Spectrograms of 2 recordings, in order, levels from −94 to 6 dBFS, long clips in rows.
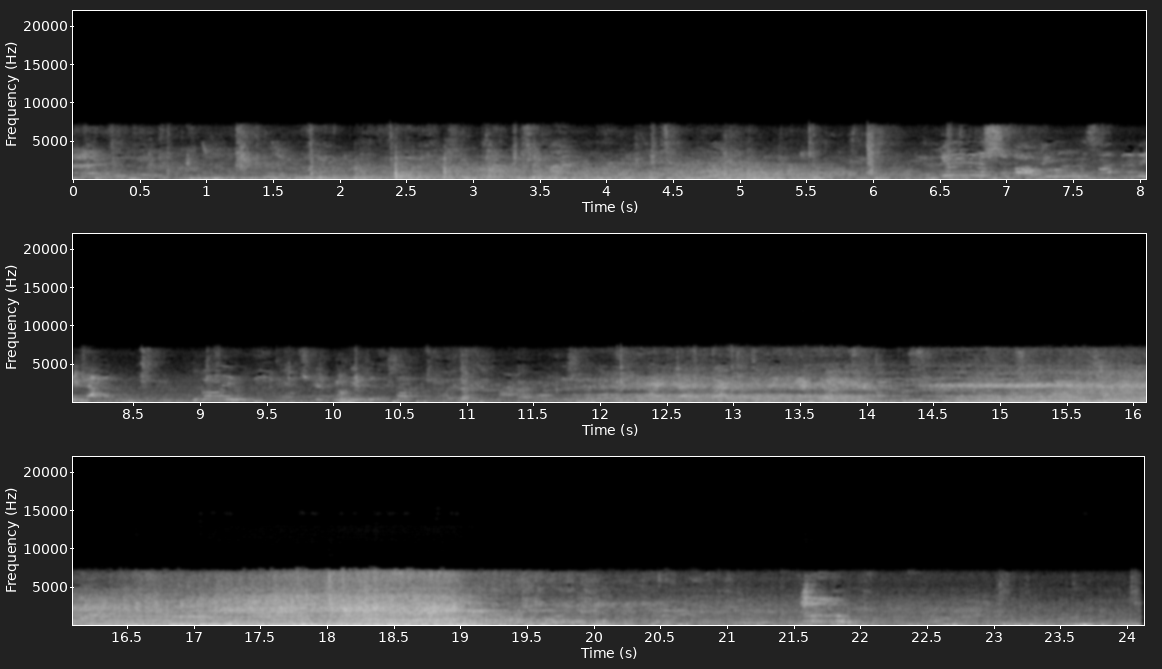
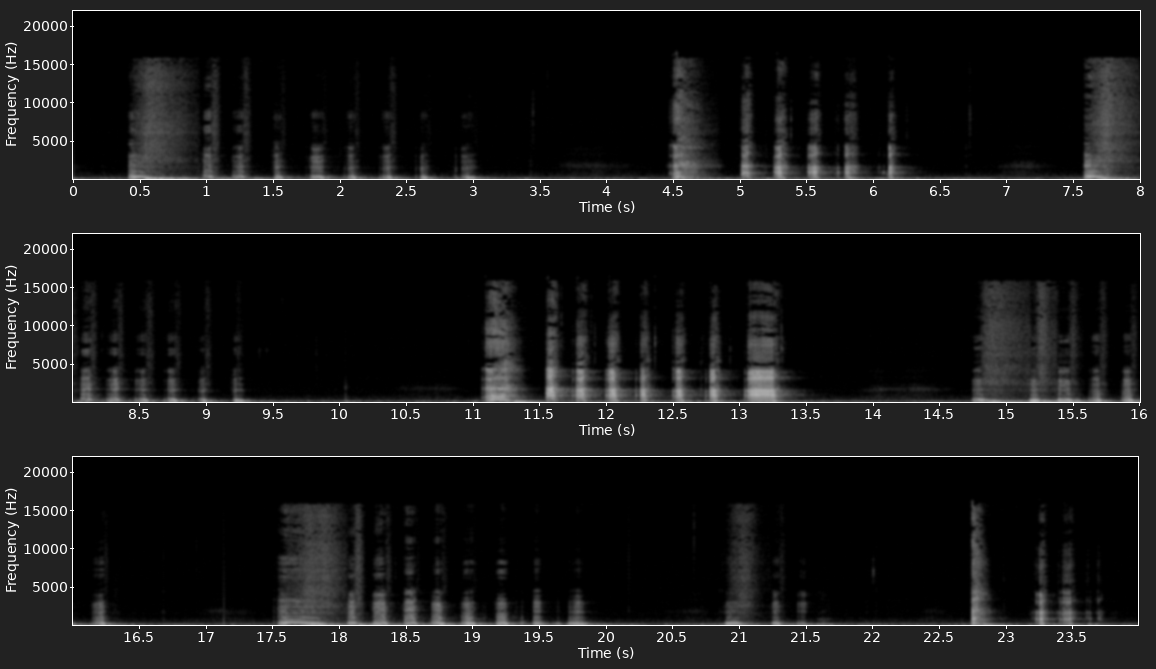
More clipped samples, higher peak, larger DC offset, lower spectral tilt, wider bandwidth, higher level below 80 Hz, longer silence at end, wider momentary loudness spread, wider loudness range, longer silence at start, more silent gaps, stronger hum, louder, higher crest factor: neither; first, 0 dBFS vs -4 dBFS; neither; about the same, -4.5 dB/octave vs -4.5 dB/octave; second, 7.6 kHz vs 11.5 kHz; first, -26 dBFS vs -34 dBFS; second, 0 s vs 0.2 s; first, 22 LU vs 16 LU; first, 17 LU vs 12 LU; about the same, 0 s vs 0 s; neither; neither; first, -21 LUFS vs -32 LUFS; about the same, 22 dB vs 24 dB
